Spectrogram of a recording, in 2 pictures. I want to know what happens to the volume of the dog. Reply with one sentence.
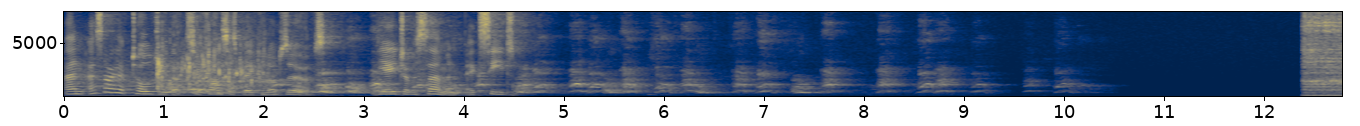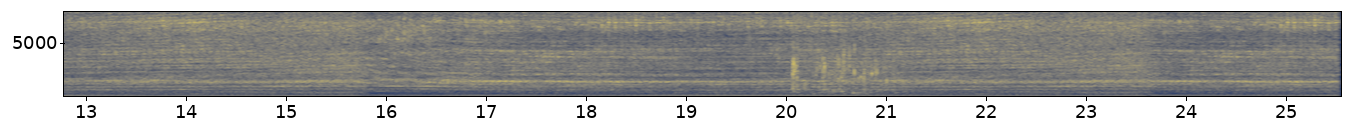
The volume of the dog goes down.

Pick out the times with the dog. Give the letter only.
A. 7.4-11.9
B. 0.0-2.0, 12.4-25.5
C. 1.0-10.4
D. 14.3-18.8
C.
